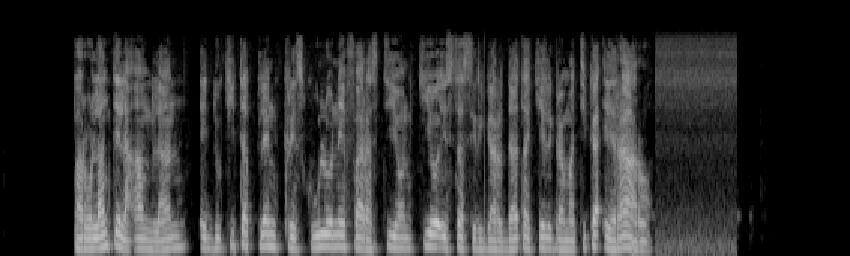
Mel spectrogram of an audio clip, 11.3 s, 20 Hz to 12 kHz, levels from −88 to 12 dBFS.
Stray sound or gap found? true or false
false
